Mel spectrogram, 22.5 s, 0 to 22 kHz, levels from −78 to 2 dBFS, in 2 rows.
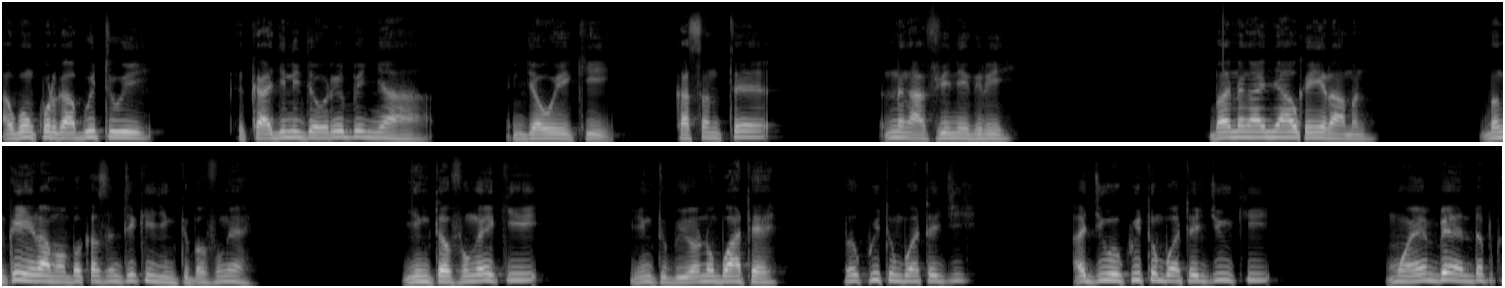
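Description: Skip ahead at 9.73 to 9.75 s: the speech lurches forward with no silence and no fill at the join. Roughly seven tenths of a second of audio never plays. That stretch was discarded, either lost in transit or dropped by the jitter buffer when it overflowed while later audio was already queued. The sound on either side of the cut is butted almost directly together, so the loss registers as an abrupt jump rather than a pause.

Jitter buffer speed-up from 9.83 to 11.36 s: right after the jump, the speech runs at about 109 percent of normal rate with its pitch unchanged, giving a slightly hurried delivery. The buffer was holding more audio than its target, likely because delayed packets arrived in a bunch. To shrink that excess delay, the receiver trimmed out short segments a pitch period or a few long, over and over, removing around 150 ms in total.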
